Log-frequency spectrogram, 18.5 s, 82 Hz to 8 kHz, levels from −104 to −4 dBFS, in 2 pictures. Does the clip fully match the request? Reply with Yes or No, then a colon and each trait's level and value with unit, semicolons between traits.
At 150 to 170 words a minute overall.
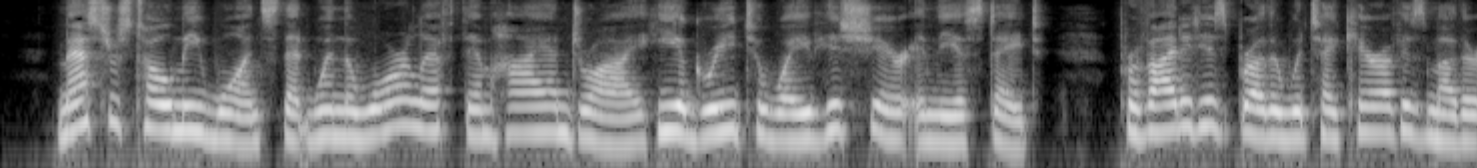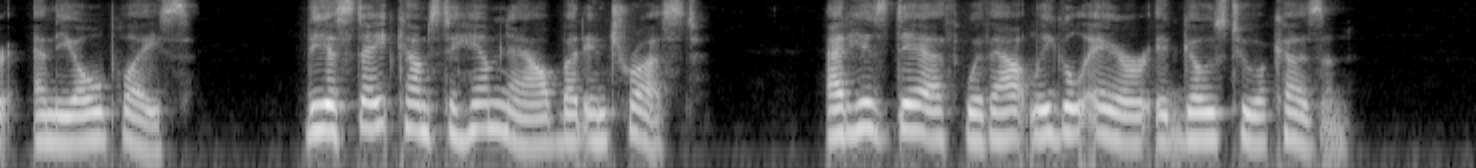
No: average, 180 wpm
